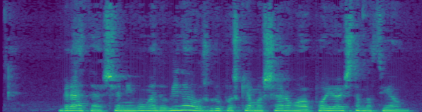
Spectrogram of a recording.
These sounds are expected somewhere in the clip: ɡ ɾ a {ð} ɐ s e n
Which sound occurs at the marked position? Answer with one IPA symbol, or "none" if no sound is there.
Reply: θ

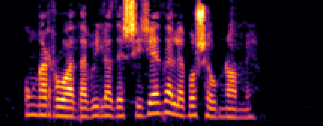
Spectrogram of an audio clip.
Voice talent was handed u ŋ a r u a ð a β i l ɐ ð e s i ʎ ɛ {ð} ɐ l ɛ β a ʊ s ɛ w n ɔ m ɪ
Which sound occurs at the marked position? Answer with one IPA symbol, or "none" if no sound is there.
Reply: ð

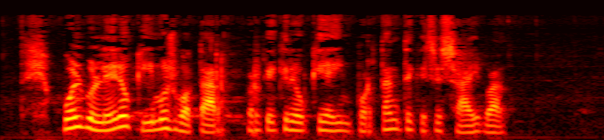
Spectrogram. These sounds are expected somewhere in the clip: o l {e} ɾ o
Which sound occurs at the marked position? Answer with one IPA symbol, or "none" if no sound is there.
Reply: e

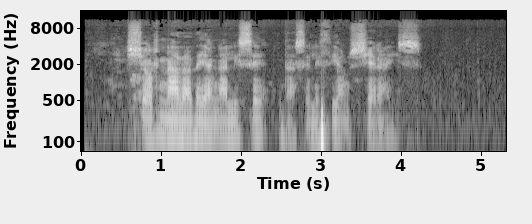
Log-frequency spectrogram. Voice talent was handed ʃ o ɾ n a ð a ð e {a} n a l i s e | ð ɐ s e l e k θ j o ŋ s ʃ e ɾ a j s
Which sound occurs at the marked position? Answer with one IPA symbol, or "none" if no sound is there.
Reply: a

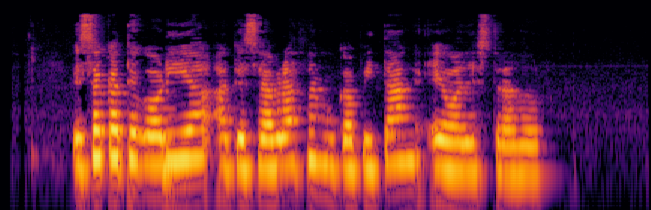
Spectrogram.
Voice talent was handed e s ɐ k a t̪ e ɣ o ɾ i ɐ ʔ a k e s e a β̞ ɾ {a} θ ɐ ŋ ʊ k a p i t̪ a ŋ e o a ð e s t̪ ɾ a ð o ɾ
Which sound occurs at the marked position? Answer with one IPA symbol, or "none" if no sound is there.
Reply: a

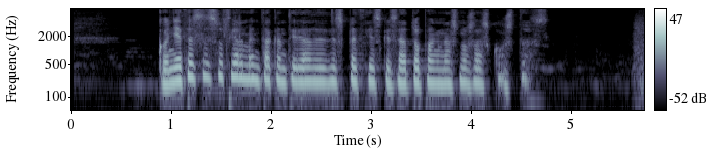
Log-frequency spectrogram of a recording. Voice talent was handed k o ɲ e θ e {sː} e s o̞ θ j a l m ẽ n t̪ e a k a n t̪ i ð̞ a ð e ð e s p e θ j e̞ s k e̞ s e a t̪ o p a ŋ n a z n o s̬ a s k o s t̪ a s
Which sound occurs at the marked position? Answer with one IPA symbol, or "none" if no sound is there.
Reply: s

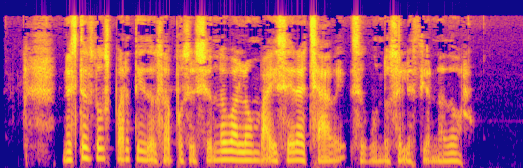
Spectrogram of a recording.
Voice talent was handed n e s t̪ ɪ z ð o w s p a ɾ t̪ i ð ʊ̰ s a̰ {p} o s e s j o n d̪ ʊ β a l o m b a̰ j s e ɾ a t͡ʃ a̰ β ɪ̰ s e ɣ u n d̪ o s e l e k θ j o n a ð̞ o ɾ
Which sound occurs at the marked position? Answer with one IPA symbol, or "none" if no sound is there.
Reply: p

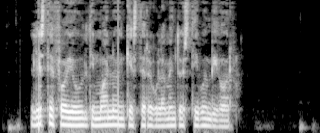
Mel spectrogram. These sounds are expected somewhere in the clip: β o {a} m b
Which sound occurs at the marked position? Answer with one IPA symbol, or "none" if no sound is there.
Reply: e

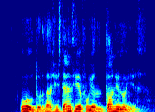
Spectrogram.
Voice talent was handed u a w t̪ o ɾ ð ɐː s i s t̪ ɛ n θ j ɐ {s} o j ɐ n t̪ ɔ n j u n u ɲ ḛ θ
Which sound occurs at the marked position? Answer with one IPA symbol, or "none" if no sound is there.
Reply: f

